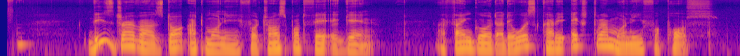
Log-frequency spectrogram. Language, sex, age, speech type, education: Nigerian Pidgin, male, 30-45, spontaneous, tertiary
